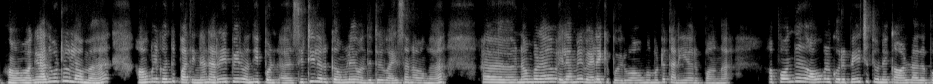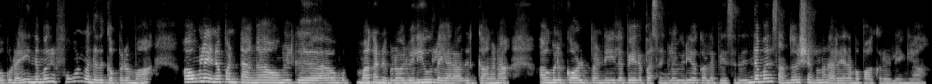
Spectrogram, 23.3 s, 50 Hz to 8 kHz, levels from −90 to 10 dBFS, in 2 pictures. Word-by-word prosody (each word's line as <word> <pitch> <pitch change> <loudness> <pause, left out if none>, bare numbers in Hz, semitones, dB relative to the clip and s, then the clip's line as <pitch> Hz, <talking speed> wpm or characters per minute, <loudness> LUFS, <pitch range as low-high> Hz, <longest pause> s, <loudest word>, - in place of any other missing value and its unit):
ஆமாங்க. 225 +1 +4
அது 265 +3 +5
மட்டுமில்லாம 330 -9 +3 0.6
அவுங்களுக்கு 285 +3 +3
வந்து 305 +4 -1
பார்த்தீங்கன்னா, 245 -2 +2
நிறைய 275 +5 +3
பேர் 305 -2 +1
வந்து 255 +1 +2
இப்ப 250 -1 +1 0.2
அ - - +1 0.2
சிட்டில 320 +5 +1
இருக்கிறவங்களே 260 -3 +1
வந்துட்டு 225 +1 -1
வயசானவங்க, 220 -2 -2 0.8
அ - - +3 0.2
நம்பலாம் 285 +2 +2
எல்லாமே 265 +3 +1
வேலைக்கு 260 +1 +1
போயிடுவோம். 220 0 -3
அவுங்க 225 +1 -2
மட்டும் 260 +3 -3
தனியா 220 -1 -2
இருப்பாங்க. 200 -2 -5 0.6
அப்ப 275 - -15
வந்து 320 +3 -2 0.2
அவுங்களுக்கு 275 0 +1
ஒரு 260 - +1
பேச்சு 300 +3 -1
துணைக்கு 250 -2 +1
ஆள் 225 0 +1
இல்லாதப்போ 225 -1 -1
கூட 220 -2 -1
இந்தமாரி 275 +5 +2
ஃபோன் 325 +5 -8
வந்ததுக்கு 235 -4 +1
அப்பறமா, 210 -2 -1 0.5
அவுங்களே 315 +3 +5
என்ன 290 0 +3
பண்டாங்க, 250 -3 +1 0.2
அவுங்களுக்கு 230 0 +1 0.3
அவுங்க 225 0 -1 0.2
மகனுங்களோ, 225 -2 +2
வெளியூர்ல 240 0 +3
யாராவது 205 0 -3
இருக்காங்கனா, 210 +1 -1 0.5
அவுங்களுக்கு 230 0 +1
கால் 225 0 +2
பண்ணி, 215 0 -2
இல்ல 220 - -3
பேர 225 0 -1
பசங்கள 215 -1 -6
வீடியோ 220 +1 -2
கால்ல 205 -2 -4
பேசுறது, 210 +2 -4
இந்தமாரி 310 +4 +1
சந்தோஷங்களும் 235 0 -1
நிறைய 210 0 -3
நம்ம 200 0 -2
பார்க்குறோம் 195 0 -8
இல்லேங்களா! 185 0 -6
230 Hz, 155 wpm, -21 LUFS, 220-265 Hz, 0.8 s, அது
